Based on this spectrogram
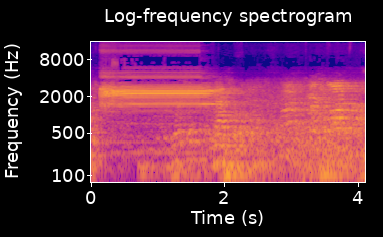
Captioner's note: buzzer honks; murmurs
